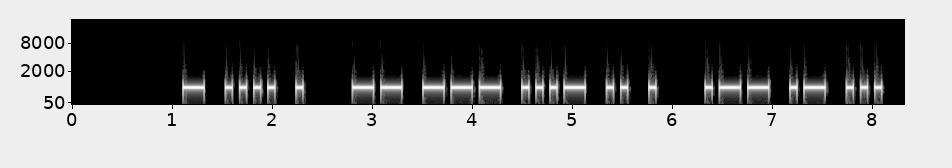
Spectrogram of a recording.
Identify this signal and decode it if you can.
Morse code, heard as a keyed tone, about 17 wpm, 700 Hz. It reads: THE MOVIE WAS
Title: Sentences from Top 1000 Words - Review Part 5 - 17wpm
